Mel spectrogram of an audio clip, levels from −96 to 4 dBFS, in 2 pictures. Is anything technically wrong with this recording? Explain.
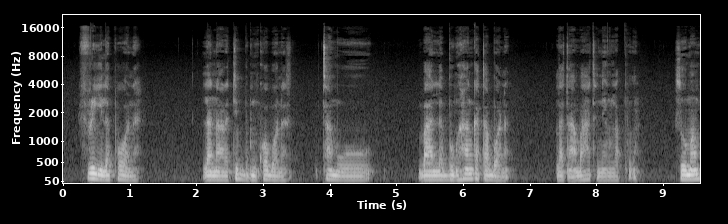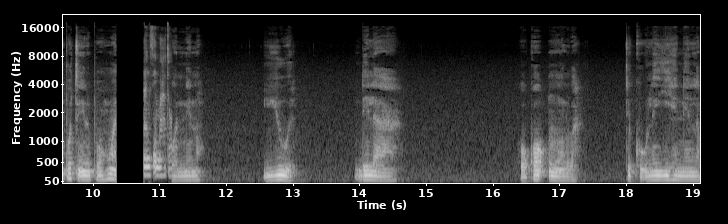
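Yes, there are two related playback faults.

A playback stall from 10.36 to 10.78 s, likely from the player running out of buffered data, cuts the speech to silence for about 0.42 s.

A catch-up at higher speed follows from 10.78 to 11.19 s. The player resamples its backlog at 2x, so the speech rushes and rises roughly ten semitones before settling back.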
